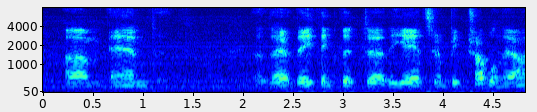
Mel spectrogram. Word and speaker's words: Geat: We've not heard of Geats. The Geats have vanished. The G-E-A-T. G-A-T-S. And you pronounce it?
